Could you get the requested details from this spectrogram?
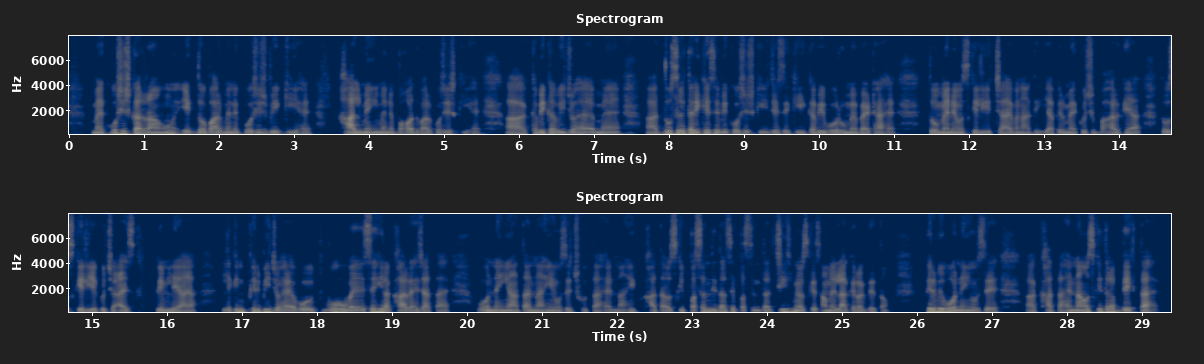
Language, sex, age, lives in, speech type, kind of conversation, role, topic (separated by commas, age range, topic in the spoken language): Hindi, male, 25-29, India, conversation, advice, user, संवाद कौशल और संघर्ष समाधान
